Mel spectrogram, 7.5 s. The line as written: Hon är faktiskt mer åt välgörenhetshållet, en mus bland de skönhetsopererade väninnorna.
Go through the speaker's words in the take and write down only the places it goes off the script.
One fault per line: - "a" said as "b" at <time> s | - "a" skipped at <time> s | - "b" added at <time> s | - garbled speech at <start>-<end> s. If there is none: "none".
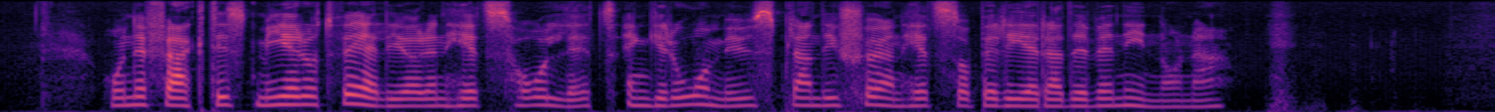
- "grå" added at 3.2 s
